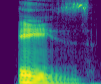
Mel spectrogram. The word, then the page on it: ez: hebrew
